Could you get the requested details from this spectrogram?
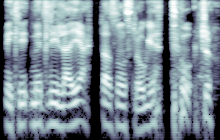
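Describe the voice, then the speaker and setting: A man co-hosting a podcast, telling a comic story in a casual, animated way and swearing a lot. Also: mid-range voice, no echo, clean studio sound. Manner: animated, swearing, acts out voices in his anecdotes. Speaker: podcast co-host.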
